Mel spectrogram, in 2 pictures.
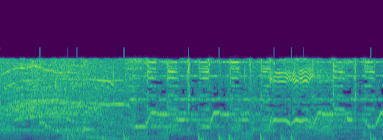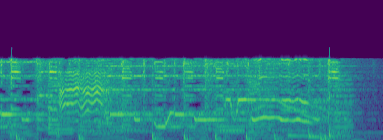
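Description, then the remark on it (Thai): A large crowd cheers loudly and continuously, with shrill whoops and shouts rising over the roar for about eleven seconds before it fades out at the end. “ใครปรบมือขอให้มีความสุขครับถ้าใครส่งเสียงด้วยขอให้รวยมากขึ้น”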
